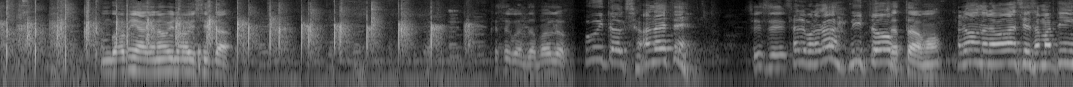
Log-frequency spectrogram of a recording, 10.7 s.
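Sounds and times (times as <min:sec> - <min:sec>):
applause: 0:00.0 - 0:04.9
speech: 0:01.0 - 0:02.5, 0:05.0 - 0:10.7.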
